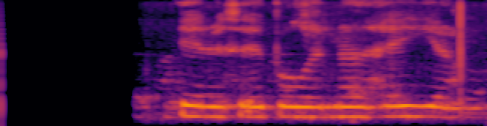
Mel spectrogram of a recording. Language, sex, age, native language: Icelandic, female, 8, Icelandic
